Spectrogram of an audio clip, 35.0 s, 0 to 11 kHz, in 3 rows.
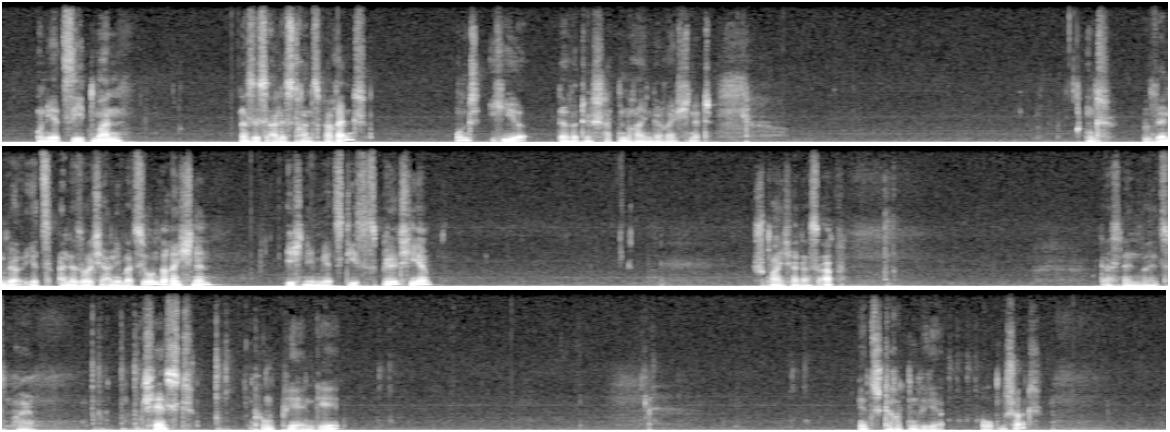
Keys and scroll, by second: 20.8 F3, 24.5-25.9 typing.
